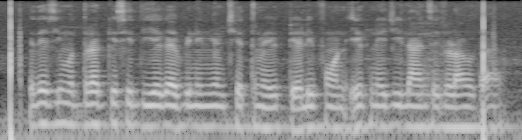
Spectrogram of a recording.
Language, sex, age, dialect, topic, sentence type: Hindi, male, 25-30, Awadhi Bundeli, banking, statement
